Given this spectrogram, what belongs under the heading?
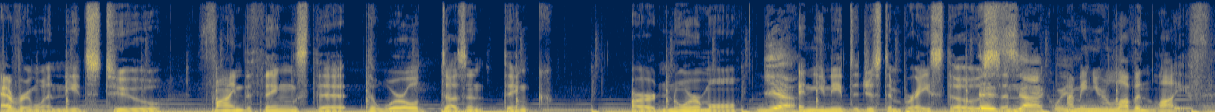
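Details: Adult men in conversation; no speech disorder.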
